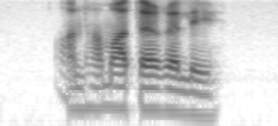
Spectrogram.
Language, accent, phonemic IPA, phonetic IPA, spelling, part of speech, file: Armenian, Eastern Armenian, /ɑnhɑmɑteʁeˈli/, [ɑnhɑmɑteʁelí], անհամատեղելի, adjective, Hy-անհամատեղելի .ogg
- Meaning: incompatible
